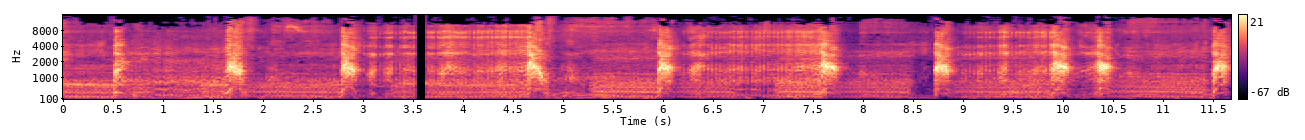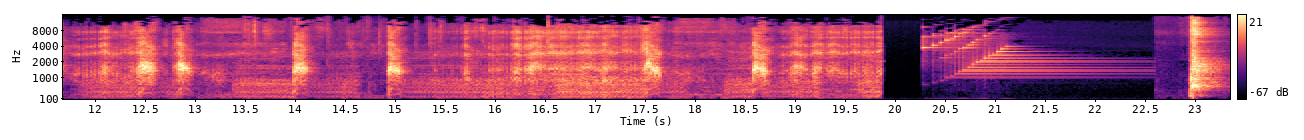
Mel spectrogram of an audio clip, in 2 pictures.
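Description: Dog growling with sharp barks roughly once a second, over background music. About twenty seconds in it cuts off abruptly and a falling series of tones plays, followed by one loud bark-like burst near the end.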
